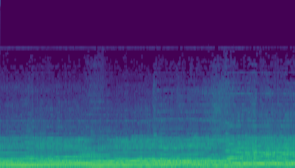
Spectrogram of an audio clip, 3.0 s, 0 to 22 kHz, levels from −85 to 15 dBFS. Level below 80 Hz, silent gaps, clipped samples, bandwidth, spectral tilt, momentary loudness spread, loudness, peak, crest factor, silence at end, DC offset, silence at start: -58 dBFS; none; under 0.1%; 12 kHz; -5 dB/octave; 1 LU; -14 LUFS; -4 dBFS; 10 dB; 0 s; under 0.1%; 0 s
